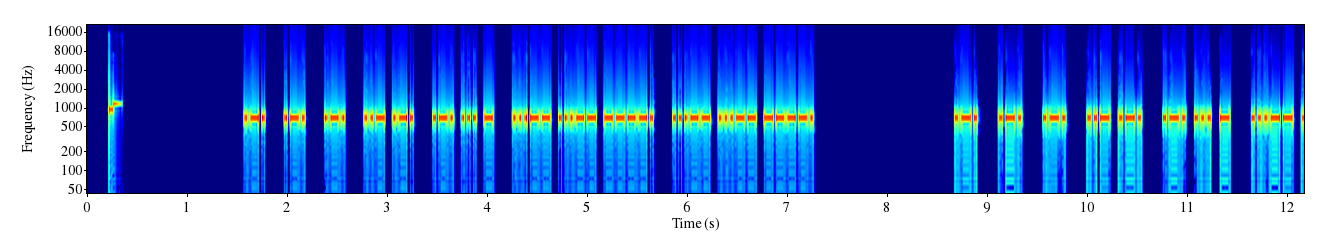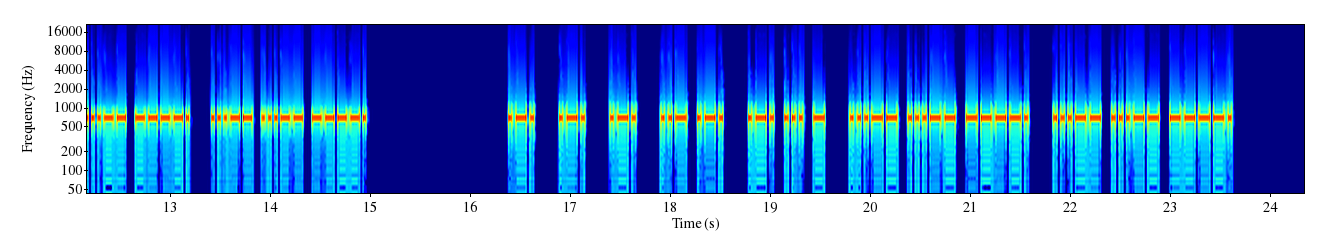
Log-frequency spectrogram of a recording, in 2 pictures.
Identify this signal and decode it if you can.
Morse code, heard as a keyed tone, about 37 wpm, 700 Hz. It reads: R R R UR RST 339 339 R R R UR RST 339 339 R R R UR RST 339 339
